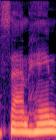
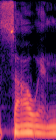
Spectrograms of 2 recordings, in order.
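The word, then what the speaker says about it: Samhain: uh festival of Sam, well, people call it Sam Hayne, but it's called Sawin is how you pronounce it.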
